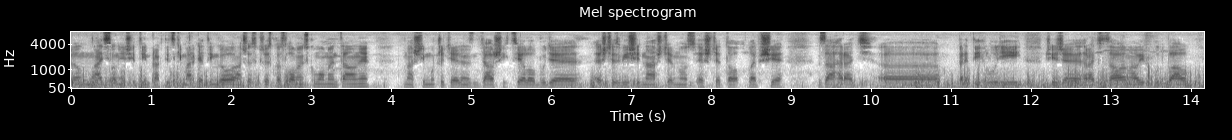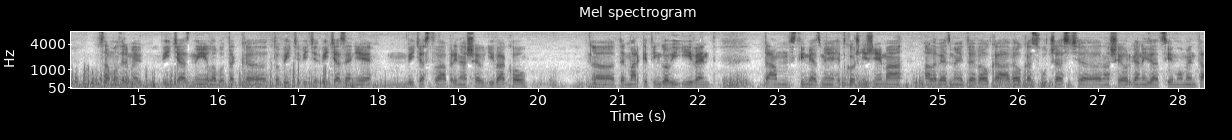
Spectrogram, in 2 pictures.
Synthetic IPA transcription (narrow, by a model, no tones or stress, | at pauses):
ɛnajsilɲɛjʃit̪iːmpɾak̚t̪it͡skimaɾkɛt̪iŋɡɔʋɔnat͡ʃɛt͡ʃɛskɔslɔʋɛnskumɔmɛnt̪aːlɲɛ | naʃiːmuɾt͡ʃicɛjɛd̪ɛnzɟalʃiːxt͡sɪɛlɔʊbuɟɛɛʃcɛzʋiːʃiɟnaːʊʃcɛʊnɔscɛʃcɛt̪ɔlɛpʃɪɛzaɦɾac | pɾɛt̪iːɣluɟiːt͡ʃiʒɛɦɾaɟzaujmaʋiːfud̪balsamɔzɾɛɪmɛʋiːcazniːlɛbɔt̪akt̪ɔʋiʋiʋiːcazɛɲɪɛʋiːcast̪ʋaːpɾinaːʃajuɟiʋaːkɔʊ | t̪ɛnmaɾkɛt̪iŋɡɔʋiːʔiʋɛnt̪ːamst̪iːmʋɪad͡zmɛɲɛjɦɛt͡skɔud͡ʒɲid͡ʒɲɛmaːalɛʋɪad͡zmɛɲɛjt̪ɔjɛʋɛlkaːʋɛlkaːsuːt͡ʃascnaʃɛjɔɾɡanizaːt͡siɛmɔmɛnt̪aː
